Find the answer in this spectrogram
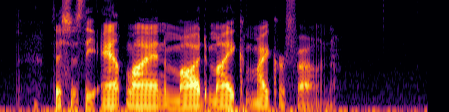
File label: Microphone Test Samples; Antlion Modmic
